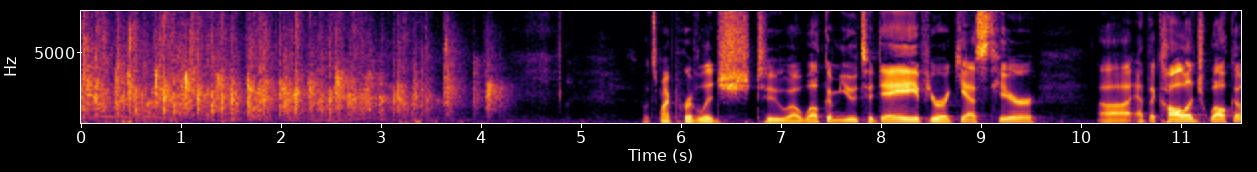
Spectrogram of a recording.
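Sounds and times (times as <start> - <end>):
audience applause welcoming a speaker at a college event: 0.0 - 4.3
speech: 5.8 - 11.5.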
